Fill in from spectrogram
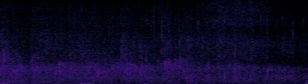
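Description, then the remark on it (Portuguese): An audience applauds the Lord in a steady, dense wash of clapping that holds at an even level throughout, with no voices standing out above it. “Pode aplaudir o Senhor pela tua vitória.”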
